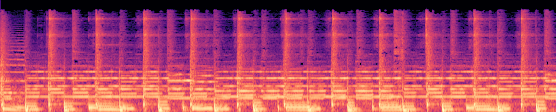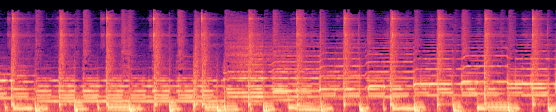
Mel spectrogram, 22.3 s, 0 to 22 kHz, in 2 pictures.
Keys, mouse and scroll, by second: 11.5 click, 13.1 click.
